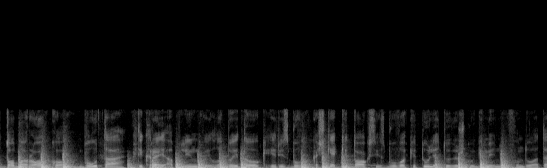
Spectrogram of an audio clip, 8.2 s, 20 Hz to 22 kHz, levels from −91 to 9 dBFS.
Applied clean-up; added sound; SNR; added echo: none; Hammer; -4 dB; none.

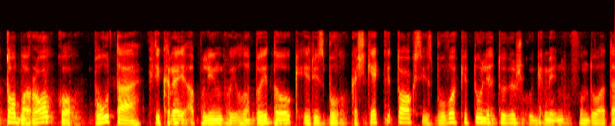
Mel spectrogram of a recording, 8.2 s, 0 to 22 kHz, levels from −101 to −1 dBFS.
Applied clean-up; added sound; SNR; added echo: neural mask model DeepFilterNet 3.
